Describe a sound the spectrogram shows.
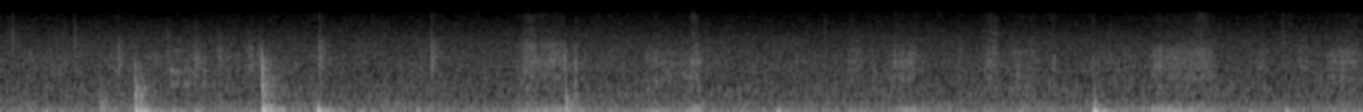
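A knife cuts into an avocado on a plastic cutting board.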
